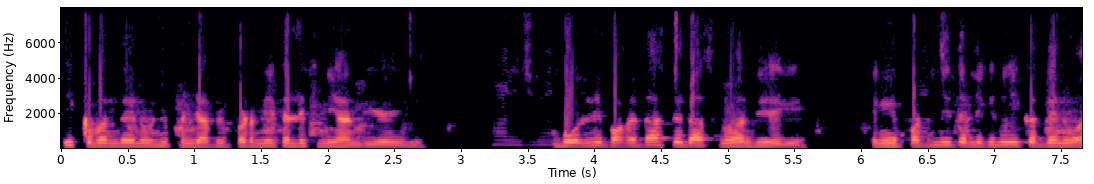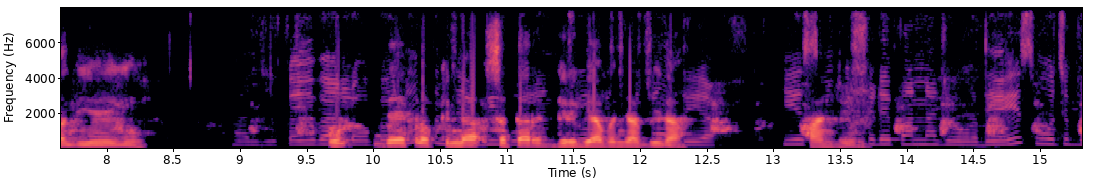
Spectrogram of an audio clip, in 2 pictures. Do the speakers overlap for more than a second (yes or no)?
yes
